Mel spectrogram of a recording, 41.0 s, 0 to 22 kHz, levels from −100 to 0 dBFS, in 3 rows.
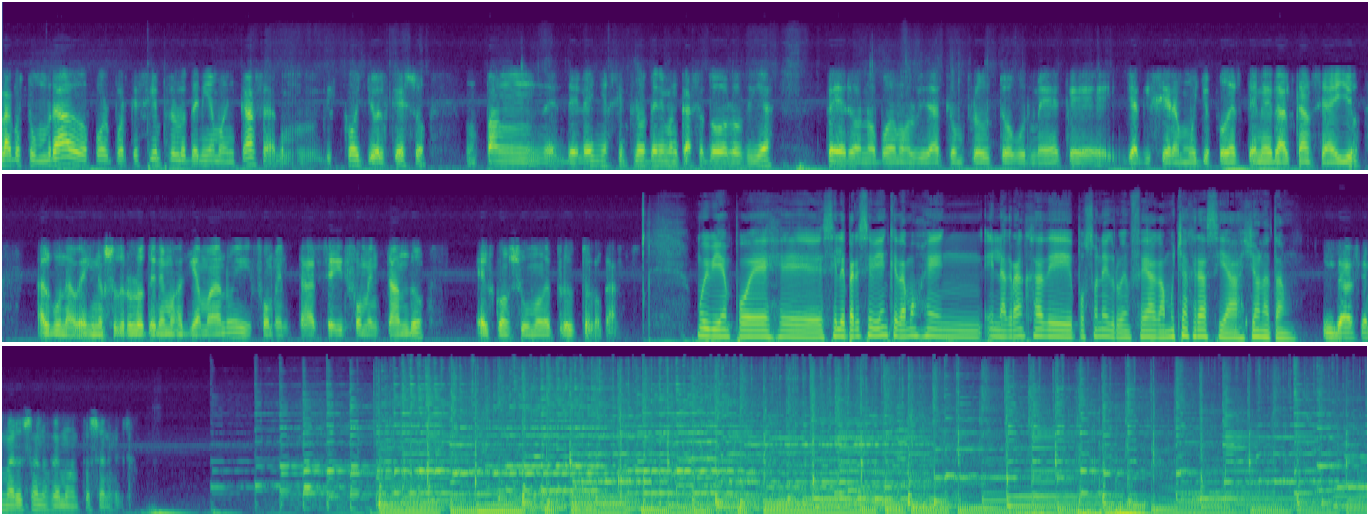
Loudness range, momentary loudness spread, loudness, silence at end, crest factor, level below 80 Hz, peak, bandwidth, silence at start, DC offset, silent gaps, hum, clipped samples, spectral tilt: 5 LU; 9 LU; -22 LUFS; 0 s; 20 dB; -32 dBFS; -2 dBFS; 16.5 kHz; 0 s; under 0.1%; none; none; under 0.1%; -5.5 dB/octave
